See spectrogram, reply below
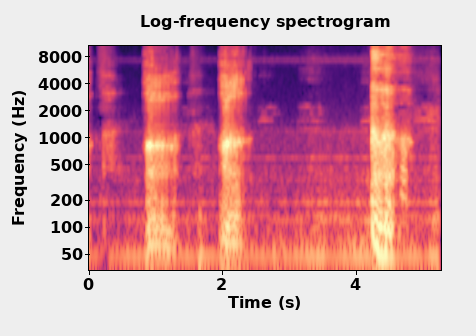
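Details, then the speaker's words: Adult man with sleep apnea imitating his own snoring while awake: three short, harsh snorting noises at uneven gaps. "so I've always had it I think because that's that sound you know when you're snoring"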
